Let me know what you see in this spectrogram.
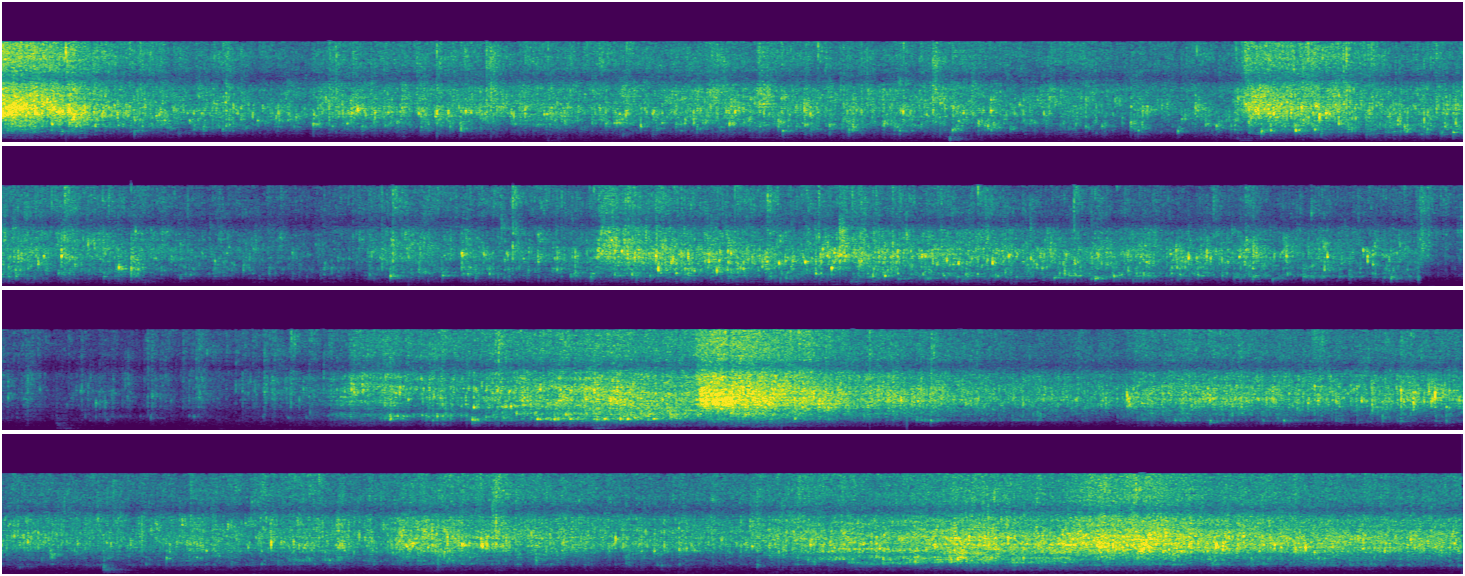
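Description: Thick eggplant slices shallow-frying in hot mustard oil, a loud steady sizzle that starts suddenly as the first slice goes into the oil. The sizzle dips briefly about halfway through, then comes back.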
